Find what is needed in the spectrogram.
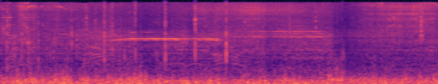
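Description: Outdoor soccer-field ambience: wind rumbling on the microphone under indistinct spectators' voices. About a second in, a high steady whistle tone is held for just over a second.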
